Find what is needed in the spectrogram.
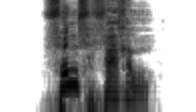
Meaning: strong dative masculine/neuter singular of fünffach
- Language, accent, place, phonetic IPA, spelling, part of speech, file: German, Germany, Berlin, [ˈfʏnfˌfaxm̩], fünffachem, adjective, De-fünffachem.ogg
